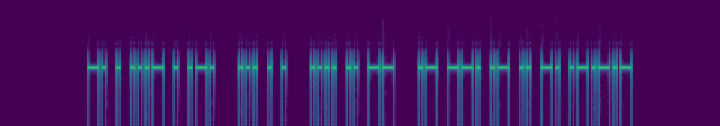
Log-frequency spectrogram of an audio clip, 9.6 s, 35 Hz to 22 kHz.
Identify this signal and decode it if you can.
Morse code, heard as a keyed tone, about 25 wpm, 700 Hz. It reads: NEVER SEE HIM AGAIN.
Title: Sentences from Top 300 Words 25wpm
